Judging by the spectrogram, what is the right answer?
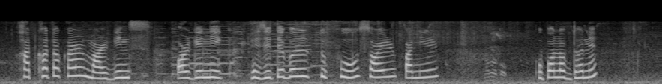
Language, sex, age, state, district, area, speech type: Assamese, female, 30-45, Assam, Kamrup Metropolitan, urban, read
